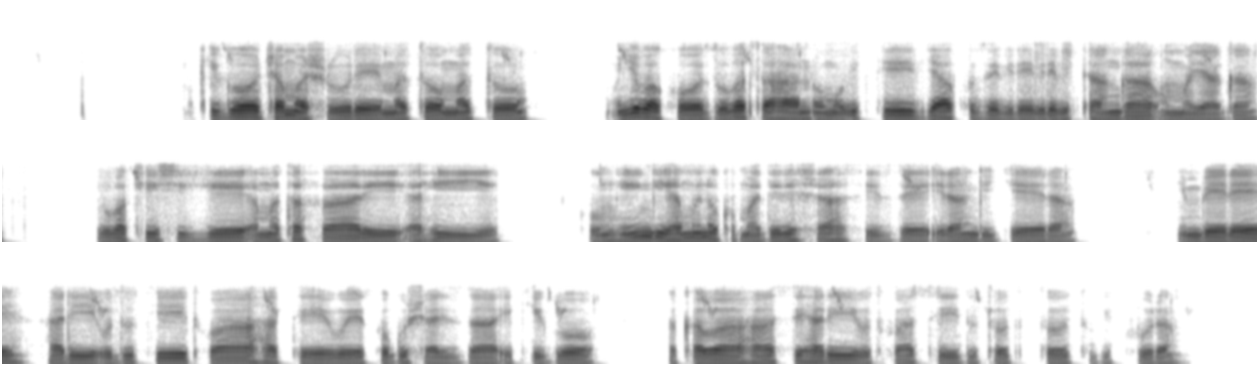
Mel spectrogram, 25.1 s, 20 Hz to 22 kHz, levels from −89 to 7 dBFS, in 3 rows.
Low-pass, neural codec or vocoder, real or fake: 5.4 kHz; none; real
